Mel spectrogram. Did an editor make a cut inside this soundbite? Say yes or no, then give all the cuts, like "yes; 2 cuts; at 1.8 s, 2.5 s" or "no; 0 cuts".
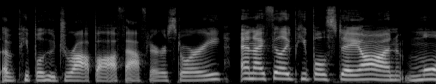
yes; 1 cut; at 2.3 s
